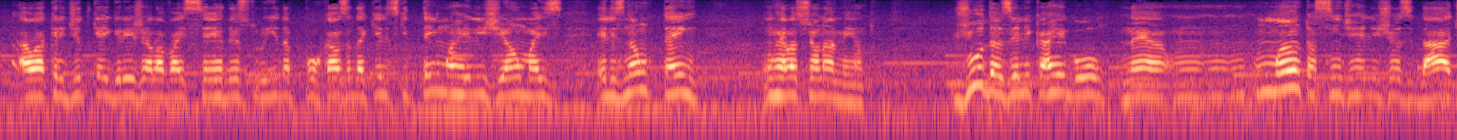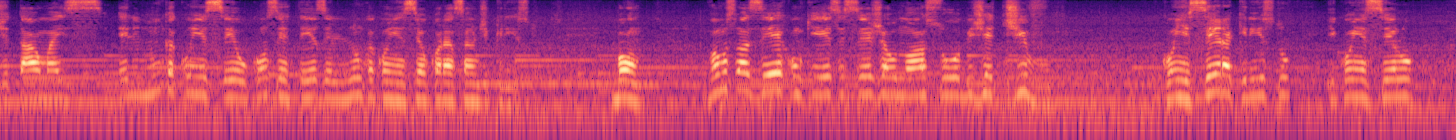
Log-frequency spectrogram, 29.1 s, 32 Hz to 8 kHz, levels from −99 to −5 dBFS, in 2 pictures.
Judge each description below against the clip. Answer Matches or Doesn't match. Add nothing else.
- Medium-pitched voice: Matches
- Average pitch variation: Matches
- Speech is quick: Doesn't match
